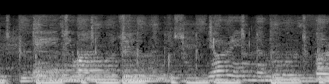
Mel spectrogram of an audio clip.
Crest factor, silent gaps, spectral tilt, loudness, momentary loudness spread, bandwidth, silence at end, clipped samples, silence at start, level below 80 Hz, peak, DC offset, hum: 14 dB; none; -5.5 dB/octave; -16 LUFS; 4 LU; 11 kHz; 0 s; under 0.1%; 0 s; -20 dBFS; 0 dBFS; under 0.1%; none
